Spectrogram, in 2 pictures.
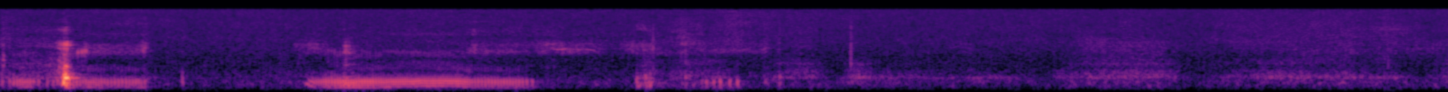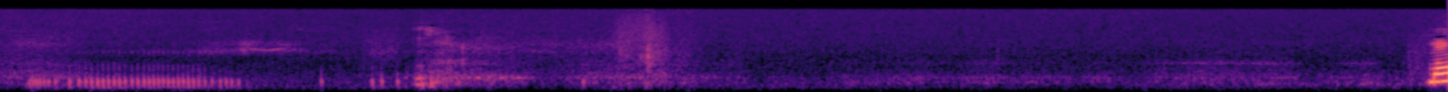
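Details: Female Great Dane puppy, rescued and being brought slowly to a healthy weight, asleep on a bed and snoring while petted: two low, rasping, buzzy snore bursts about six seconds apart, with soft human voice and rustling between.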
